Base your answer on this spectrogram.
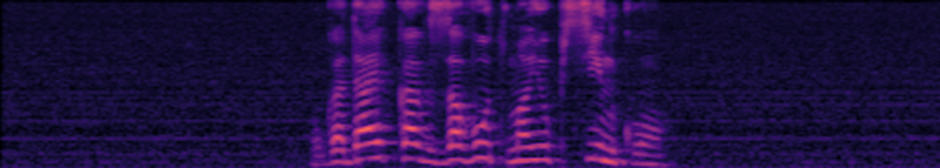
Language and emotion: Russian, angry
